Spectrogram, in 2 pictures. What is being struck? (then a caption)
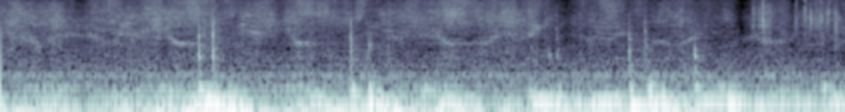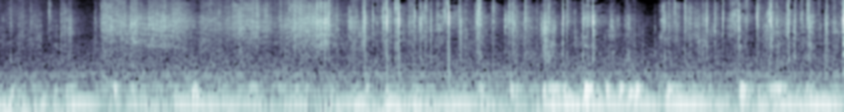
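Salt rock block. A large, solid pink Himalayan salt chunk, held in both hands, is rubbed and scratched with long acrylic nails. The result is a fast, uneven run of dry scraping, crackling and short taps that turns brighter and grittier in the second half, over a steady low hum with faint music in the background.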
